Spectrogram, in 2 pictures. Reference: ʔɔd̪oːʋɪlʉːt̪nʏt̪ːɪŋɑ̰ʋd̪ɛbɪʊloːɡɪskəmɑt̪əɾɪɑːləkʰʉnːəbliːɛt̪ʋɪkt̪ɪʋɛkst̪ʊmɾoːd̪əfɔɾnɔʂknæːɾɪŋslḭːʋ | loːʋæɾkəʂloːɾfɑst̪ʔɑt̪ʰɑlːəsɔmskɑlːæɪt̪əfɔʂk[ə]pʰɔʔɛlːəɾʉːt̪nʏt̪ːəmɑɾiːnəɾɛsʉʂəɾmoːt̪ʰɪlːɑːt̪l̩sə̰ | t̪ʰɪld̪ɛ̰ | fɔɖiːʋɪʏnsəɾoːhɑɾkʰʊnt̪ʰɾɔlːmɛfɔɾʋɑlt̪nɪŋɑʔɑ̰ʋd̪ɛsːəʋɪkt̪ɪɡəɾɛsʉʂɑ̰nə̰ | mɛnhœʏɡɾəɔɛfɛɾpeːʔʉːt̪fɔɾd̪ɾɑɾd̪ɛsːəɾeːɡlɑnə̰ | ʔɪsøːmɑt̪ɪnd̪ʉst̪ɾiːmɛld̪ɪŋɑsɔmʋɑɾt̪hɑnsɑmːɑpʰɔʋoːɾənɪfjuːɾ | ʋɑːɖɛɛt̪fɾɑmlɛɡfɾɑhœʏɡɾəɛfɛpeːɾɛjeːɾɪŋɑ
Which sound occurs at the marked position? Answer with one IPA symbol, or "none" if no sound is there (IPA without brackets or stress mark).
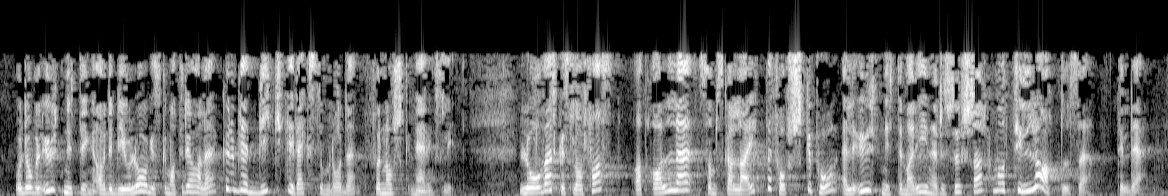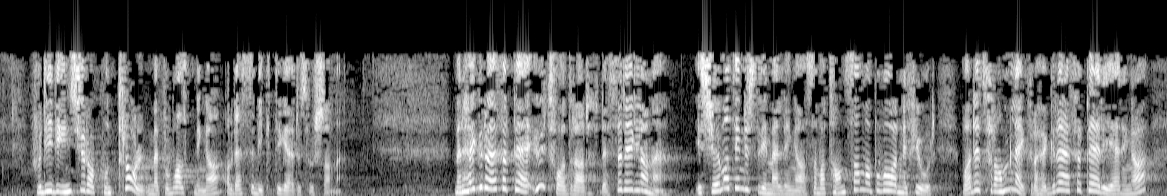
ə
